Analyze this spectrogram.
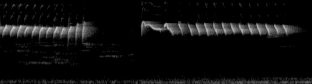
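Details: High, fast pulsed trills from a konin, recorded as lure and tutor song for pet competition birds: one trill fading out, a pause, then a longer trill starting with a sharp slurred note.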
